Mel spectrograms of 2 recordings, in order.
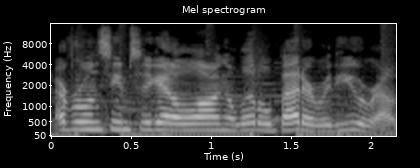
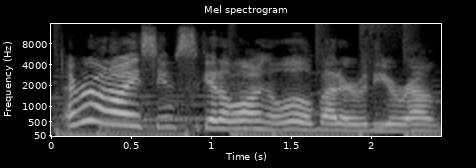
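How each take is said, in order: First: It is said in the main character's voice. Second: It is said in another character's voice.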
